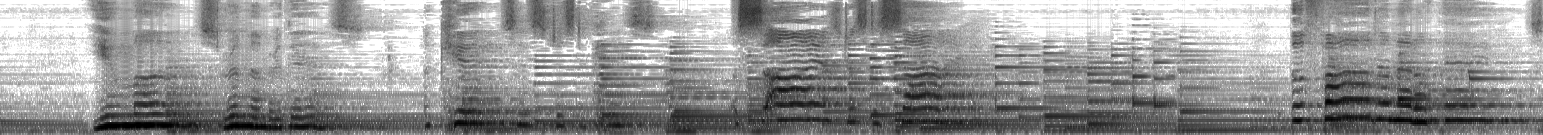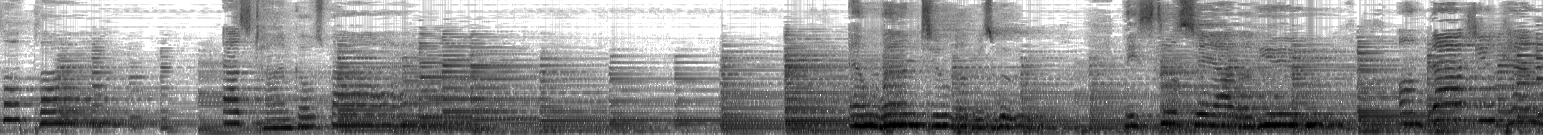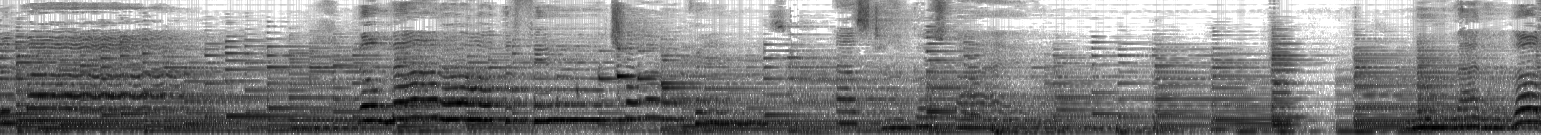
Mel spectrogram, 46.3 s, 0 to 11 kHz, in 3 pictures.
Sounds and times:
Music: 0.0s - 46.2s.

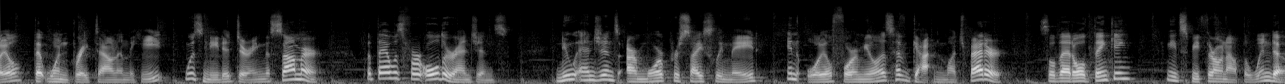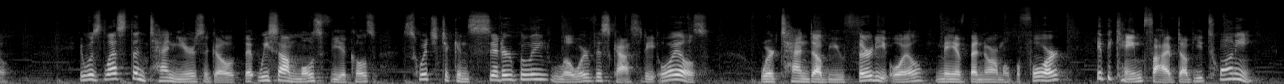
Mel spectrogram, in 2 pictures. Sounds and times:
Speech: 0.0s - 13.0s, 13.6s - 25.5s
Music: 0.0s - 25.6s.

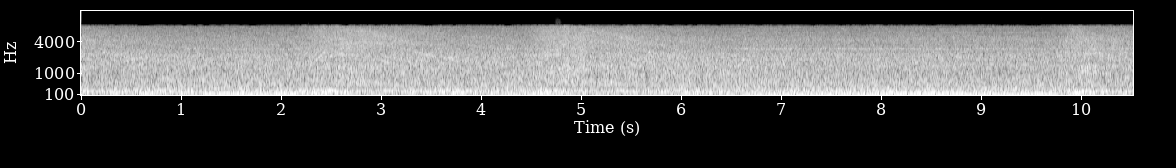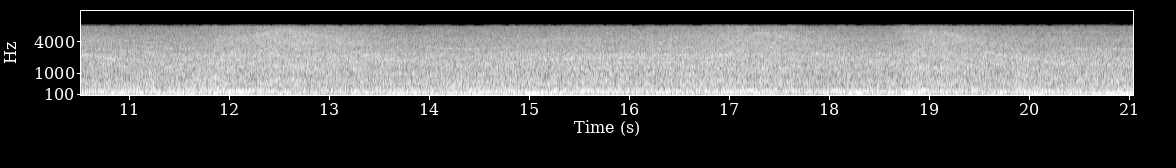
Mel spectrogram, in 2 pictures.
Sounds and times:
Car: 0.0s - 21.0s.

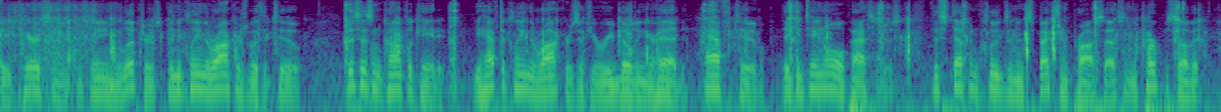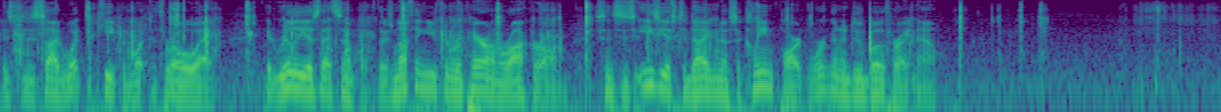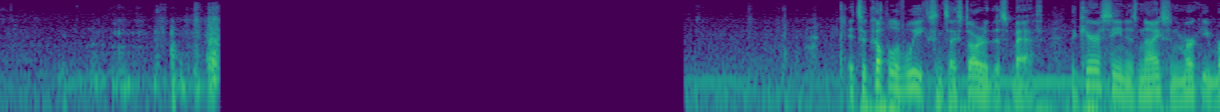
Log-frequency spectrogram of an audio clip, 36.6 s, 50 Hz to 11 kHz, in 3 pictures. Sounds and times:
Speech: 0.0s - 21.6s, 32.9s - 36.6s.

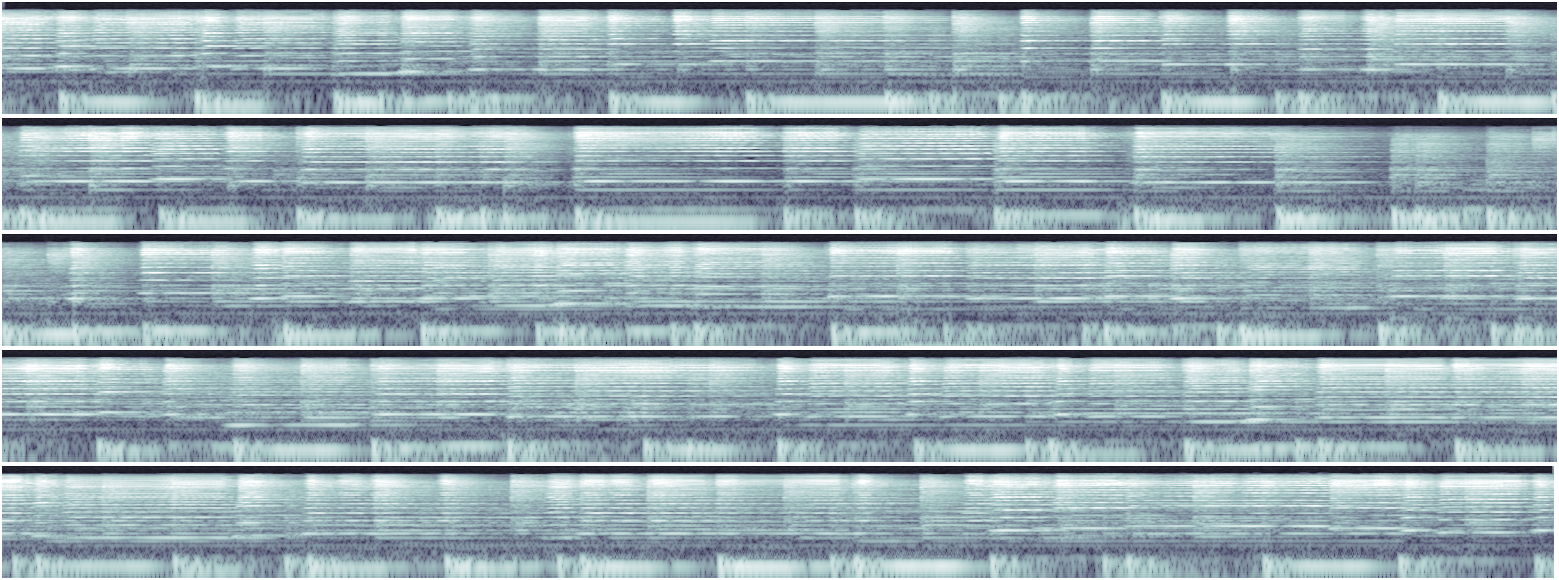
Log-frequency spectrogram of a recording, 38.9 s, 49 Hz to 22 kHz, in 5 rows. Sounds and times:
Harmonica: 0.0s - 38.8s.

